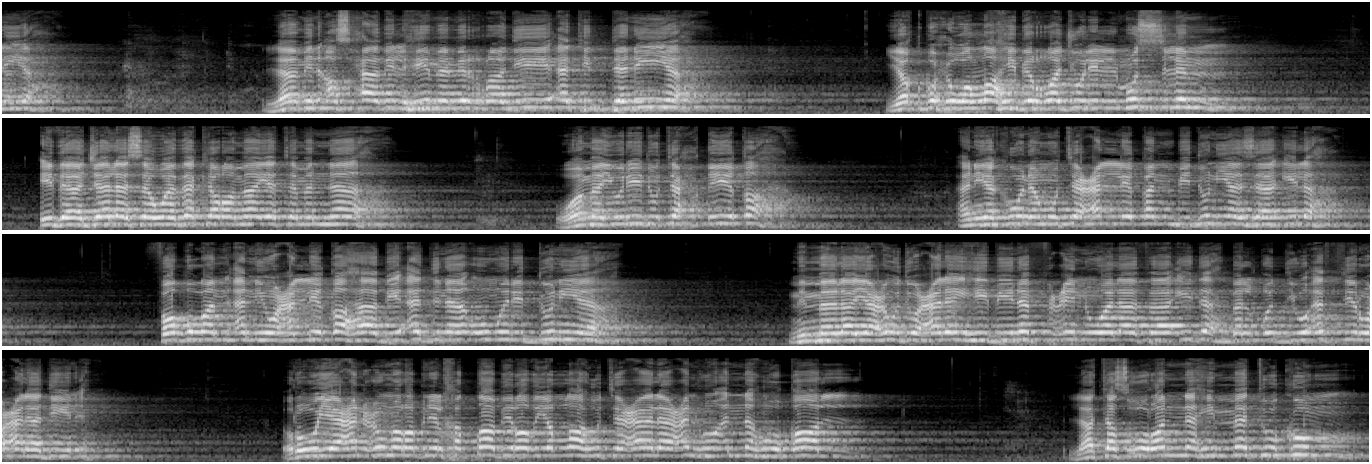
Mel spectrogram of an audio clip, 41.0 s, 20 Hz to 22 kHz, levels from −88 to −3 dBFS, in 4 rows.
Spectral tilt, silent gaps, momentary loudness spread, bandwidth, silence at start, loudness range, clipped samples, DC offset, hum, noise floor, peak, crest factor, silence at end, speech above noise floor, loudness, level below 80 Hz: -3 dB/octave; none; 11 LU; 16 kHz; 0 s; 4 LU; under 0.1%; under 0.1%; none; -56 dBFS; -2 dBFS; 16 dB; 0 s; 39 dB; -17 LUFS; -56 dBFS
